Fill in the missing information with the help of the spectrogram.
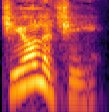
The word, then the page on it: geology: British English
